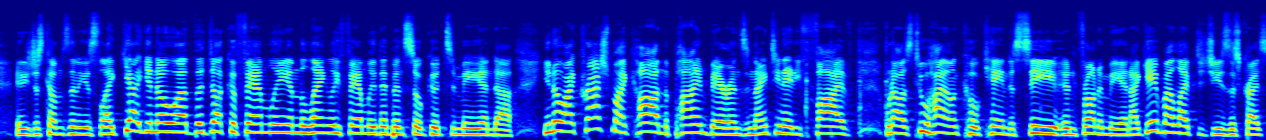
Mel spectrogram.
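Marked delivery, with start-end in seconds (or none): 1.3-12.7 put-on Staten Island, New Jersey accent. Retelling what a man said at a funeral: put-on Staten Island accent. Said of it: "that like Staten Island, New Jersey bullshit voice".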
